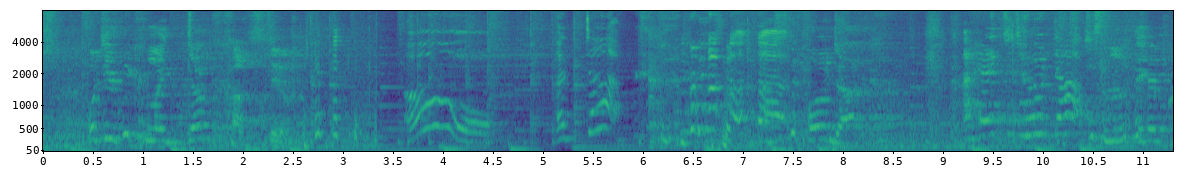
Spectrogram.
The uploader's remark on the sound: Listen along with our live audience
